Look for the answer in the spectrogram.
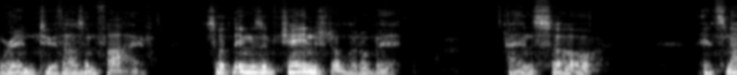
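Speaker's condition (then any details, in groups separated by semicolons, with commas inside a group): ALS; expects to lose voice very soon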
